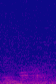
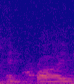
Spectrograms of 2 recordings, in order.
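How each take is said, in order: First: A soft, voiceless whisper of "and cried". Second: Quiet. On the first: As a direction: breathe it out as a whisper. Final repeat dies to a whisper. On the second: Repeats "cried", fading each time. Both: Acted.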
